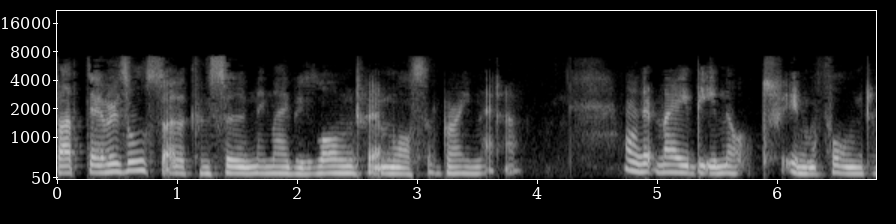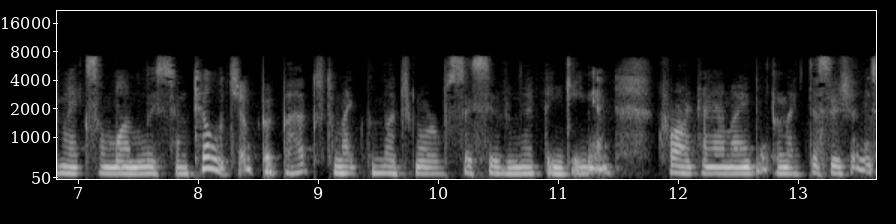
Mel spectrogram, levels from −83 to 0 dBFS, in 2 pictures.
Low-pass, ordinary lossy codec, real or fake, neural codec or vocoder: 7.2 kHz; MP3, 32 kbps; fake; codec, 16 kHz, 1 kbps, X-Codec, HuBERT features, trained on general audio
